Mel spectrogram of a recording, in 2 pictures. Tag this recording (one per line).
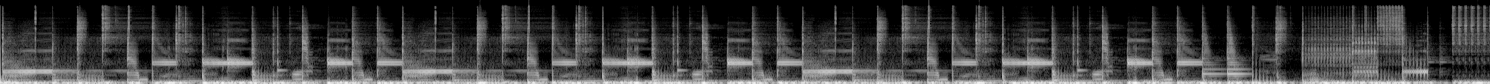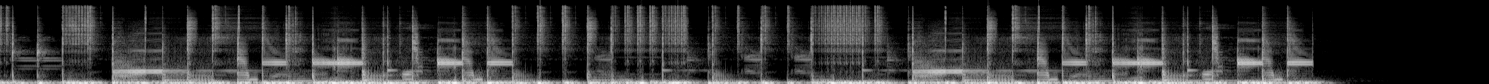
Drum
dance
Lofi
EDM
Cinematic
Sample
